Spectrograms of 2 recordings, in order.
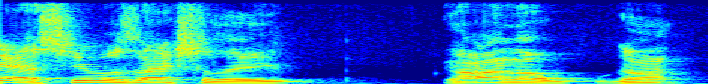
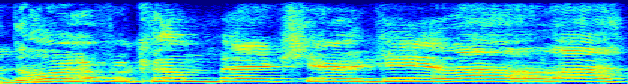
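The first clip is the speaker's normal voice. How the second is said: mock hollered shout; 12 semitones higher than usual. Retelling what a man yelled as you ran from the house, retelling his yell. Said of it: "he yelled".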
